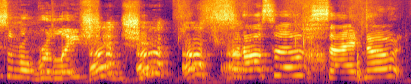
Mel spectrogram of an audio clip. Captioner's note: laughter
